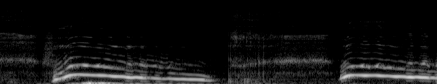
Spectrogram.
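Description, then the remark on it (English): A voice imitates snoring with two long, drawn-out nasal snores separated by a quieter breathy inhale, fairly loud, each snore gliding up then slowly sagging in pitch. “So he lay on his back, and he had his legs bent at his knees, and they were sitting on the floor, and he was snoring.”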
